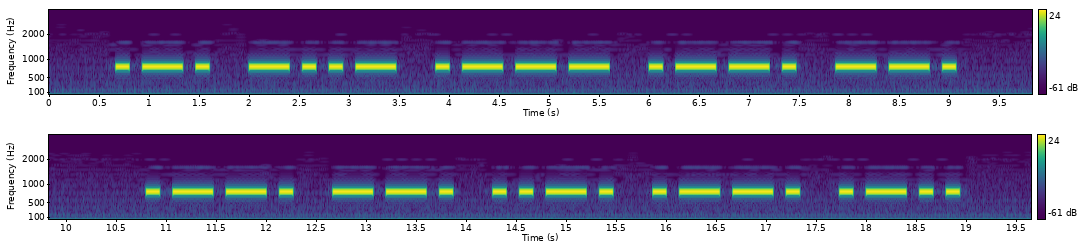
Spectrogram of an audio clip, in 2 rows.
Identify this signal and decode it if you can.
Morse code, heard as a keyed tone, about 9 wpm, 800 Hz. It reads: RXJPG PGFPL
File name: telegrafia / i2tfj / Lez8 40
